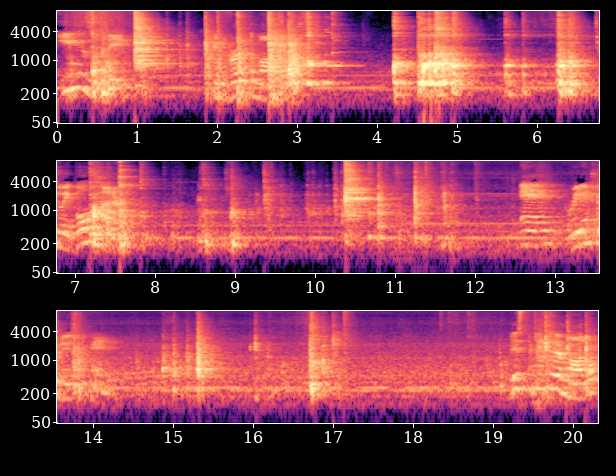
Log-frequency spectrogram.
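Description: Metal parts clank and click as they are fitted together.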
